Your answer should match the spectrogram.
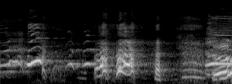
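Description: Young women laughing hard in short, high-pitched bursts.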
